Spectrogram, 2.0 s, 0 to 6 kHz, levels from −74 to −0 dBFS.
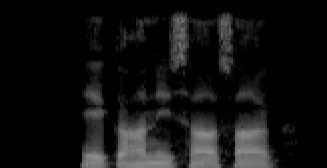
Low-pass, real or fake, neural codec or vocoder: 5.4 kHz; real; none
